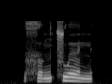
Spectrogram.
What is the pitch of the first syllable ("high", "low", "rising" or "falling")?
rising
